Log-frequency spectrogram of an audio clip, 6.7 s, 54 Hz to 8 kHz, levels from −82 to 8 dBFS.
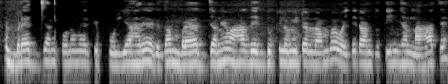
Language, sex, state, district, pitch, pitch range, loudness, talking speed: Chhattisgarhi, male, Chhattisgarh, Kabirdham, 190 Hz, 180-195 Hz, -14 LUFS, 215 wpm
